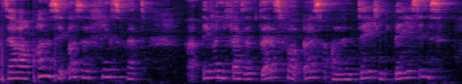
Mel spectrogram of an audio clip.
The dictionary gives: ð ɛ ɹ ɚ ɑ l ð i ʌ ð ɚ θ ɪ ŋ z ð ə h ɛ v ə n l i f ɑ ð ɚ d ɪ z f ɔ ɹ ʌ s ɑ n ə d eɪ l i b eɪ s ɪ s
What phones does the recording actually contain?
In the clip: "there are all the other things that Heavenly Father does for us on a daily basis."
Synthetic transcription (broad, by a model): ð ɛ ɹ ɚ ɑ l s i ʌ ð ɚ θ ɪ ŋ s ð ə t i v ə n i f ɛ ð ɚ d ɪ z f ɔ ɹ ʌ s ɑ n ə d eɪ l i b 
